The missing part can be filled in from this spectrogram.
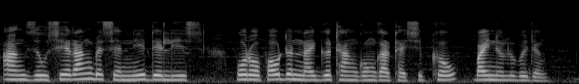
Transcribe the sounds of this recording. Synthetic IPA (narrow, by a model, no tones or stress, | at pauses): aŋzɯwseɾaŋbesenːidelisb̥ɔɾɔpʰawdɯnːajɡɯtʰaŋɡɔŋɡaɾtʰajsip̚kʰɯwbajnɯlubɯjdɯŋ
